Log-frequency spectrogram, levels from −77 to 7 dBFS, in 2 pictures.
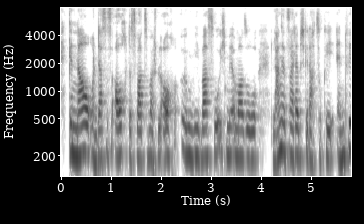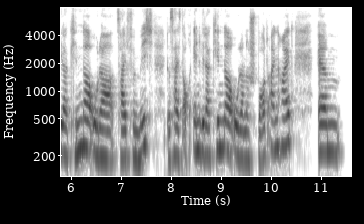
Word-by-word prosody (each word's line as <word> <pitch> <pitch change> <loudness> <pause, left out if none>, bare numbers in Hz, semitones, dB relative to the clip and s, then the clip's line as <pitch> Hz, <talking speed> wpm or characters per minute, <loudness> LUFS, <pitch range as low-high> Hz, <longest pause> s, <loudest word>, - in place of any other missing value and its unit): Genau, 210 0 +5
und 170 +2 -3
das 190 +1 -1
ist 205 - -6
auch 200 +1 +3
das 190 0 -4
war 185 0 +1
zum 185 +1 -6
Beispiel 180 -2 -5
auch 200 +5 -2
irgendwie 200 -4 -2
was, 190 +1 0
wo 205 - -1
ich 215 - -8
mir 200 0 -3
immer 190 -1 0
so 180 -1 -3 0.3
lange 215 +6 0
Zeit 205 -2 -3
hab 195 -1 +1
ich 195 - -5
gedacht 180 -3 -4
so: - - -7
„Okay, 180 0 -4
entweder 200 +2 +2
Kinder 225 +2 +3
oder 190 -3 +3
Zeit 185 0 +1
für 185 0 -4
mich.“ 250 +8 0 0.2
Das 180 +2 -4
heißt 200 -1 -1
auch - - -4
entweder 225 -3 +2
Kinder 230 0 +1
oder 190 -3 +2
'ne 180 -1 -3
Sporteinheit. 245 +10 -1 0.5
Ähm, 220 0 +1
200 Hz, 200 wpm, -23 LUFS, 185-220 Hz, 0.5 s, Genau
